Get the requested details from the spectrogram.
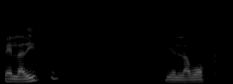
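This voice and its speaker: A man's voice: mid-range voice, expressive, moderate pace, smooth, dry recording. A man with a Mexican Spanish accent preaching a sermon in church, impassioned and repeating "hermano" again and again. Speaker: pastor. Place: church sanctuary.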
